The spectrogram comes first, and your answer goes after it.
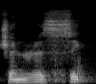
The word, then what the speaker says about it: Chenrezig: That's the letters in Tibetan, but it's pronounced Chenrezig, as though it's got a K on the end.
